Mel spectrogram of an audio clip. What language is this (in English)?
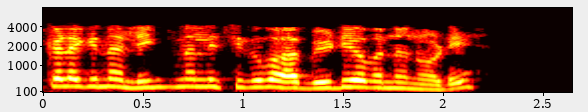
Kannada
